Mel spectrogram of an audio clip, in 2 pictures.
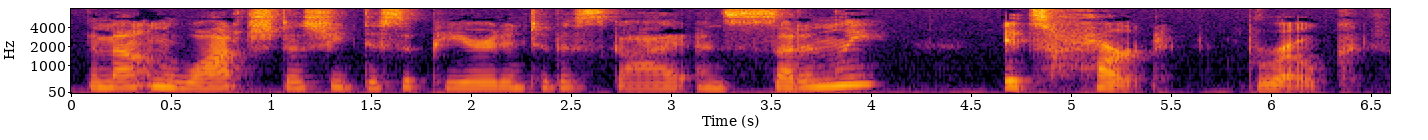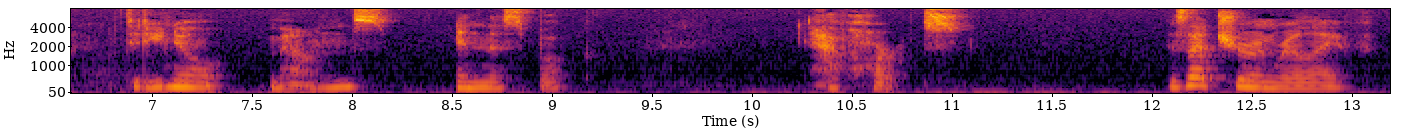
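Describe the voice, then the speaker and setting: With a mid-range voice, a woman reads a children's storybook aloud the way a teacher would. She adds dramatic emphasis and hushed moments, plus chatty asides to her young listeners.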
